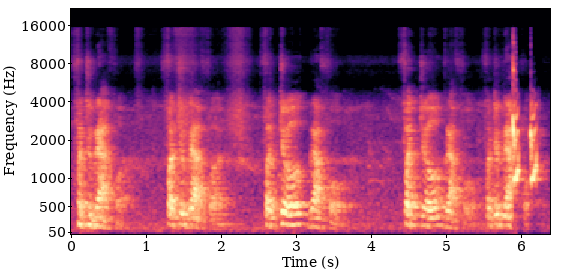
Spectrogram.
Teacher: And again there will be stress on to.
